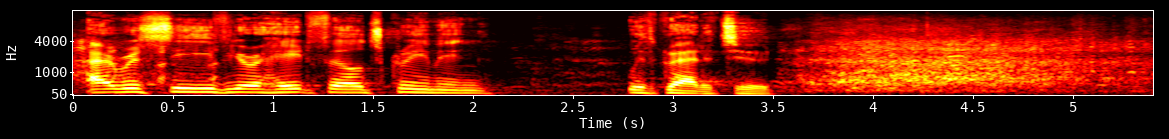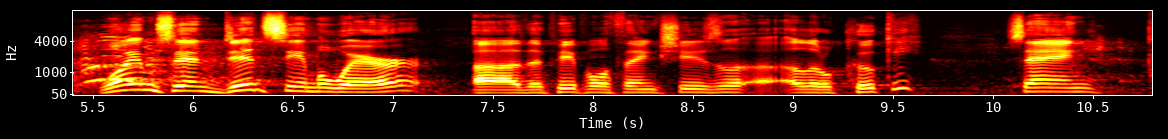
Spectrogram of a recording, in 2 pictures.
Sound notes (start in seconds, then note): 3.6 laughter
